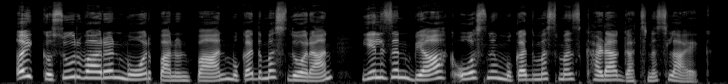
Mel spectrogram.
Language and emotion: Kashmiri, neutral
